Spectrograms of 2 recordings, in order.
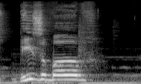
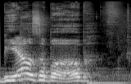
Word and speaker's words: Beelzebub: Yeah, because Beelzebub, he did I say it right this time? No. I didn't. Beelzebub.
